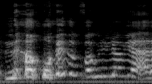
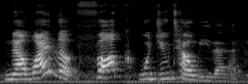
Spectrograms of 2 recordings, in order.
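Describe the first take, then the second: First: High-pitched incredulous retort through laughter; laughing indignation. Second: Indignant with a punched curse; indignant retort. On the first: Customer retelling cashier's insult, laughing indignation. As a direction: repeat the complaint, cracking up in a higher voice. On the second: Customer to rude cashier, indignant retort. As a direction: demand an explanation, stressing the curse. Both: Retold or imitated.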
